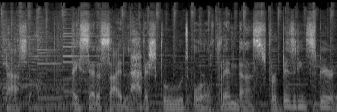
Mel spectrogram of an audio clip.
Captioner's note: speaking Spanish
